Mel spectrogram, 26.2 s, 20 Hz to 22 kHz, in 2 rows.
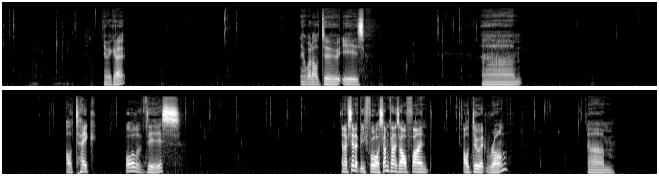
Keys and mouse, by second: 0.0 click, 0.9 ctrl+x, 1.3-4.3 middle drag, 4.5-6.6 middle drag, 7.0-9.0 middle drag, 13.9 click, 17.1 middle click, 18.6 middle click, 20.0-21.3 shift+drag, 21.8 middle click, 23.6-26.2 middle drag.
